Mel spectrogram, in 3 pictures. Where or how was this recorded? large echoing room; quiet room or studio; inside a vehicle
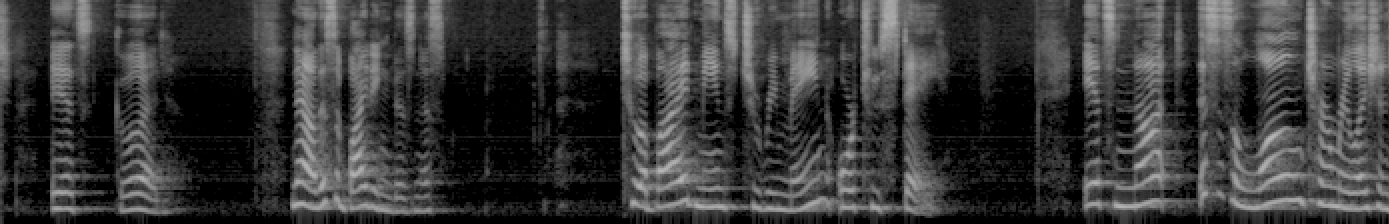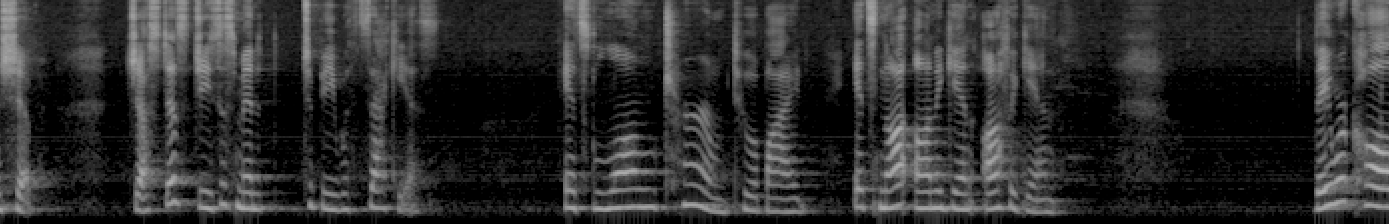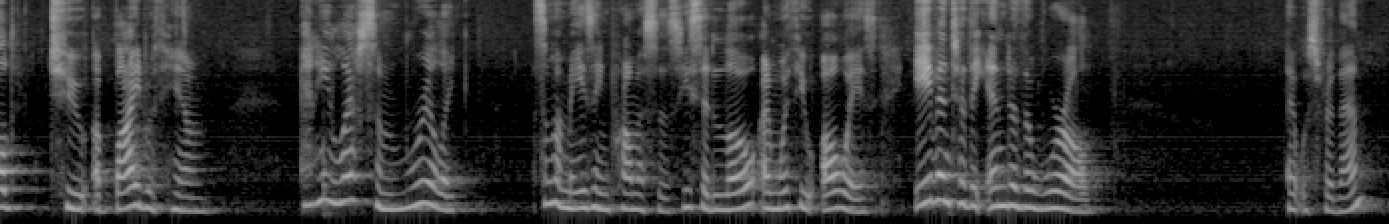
large echoing room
